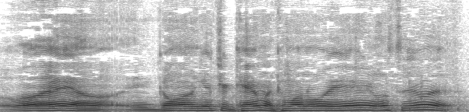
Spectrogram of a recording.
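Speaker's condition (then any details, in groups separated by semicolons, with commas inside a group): Traumatic brain injury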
